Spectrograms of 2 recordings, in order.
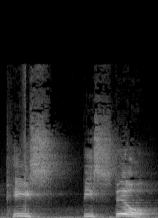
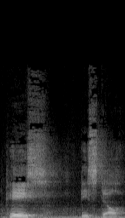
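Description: First: It is said grandly with a powerful voice. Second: It is said tiredly with a low-energy voice.

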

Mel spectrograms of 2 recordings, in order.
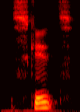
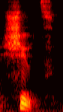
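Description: First: The word begins with an sk sound. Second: The word begins with an sh sound. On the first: The speaker calls it right. "you know it's pronounced scoots?" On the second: The speaker calls it wrong. "But still, every single time"

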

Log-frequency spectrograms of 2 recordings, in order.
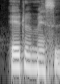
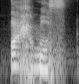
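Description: First: It is said with a Japanese-style r sound. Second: It is said with a French-style r sound.

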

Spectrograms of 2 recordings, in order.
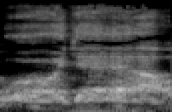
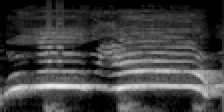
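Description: First: It is shouted in a deep, manly voice. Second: It is shouted in a high, excited voice.

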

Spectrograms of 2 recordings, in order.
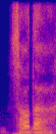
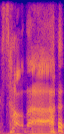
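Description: First: The word is said very quietly. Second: The word is shouted loudly. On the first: "I say real quiet the first time" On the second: "I shouted like"

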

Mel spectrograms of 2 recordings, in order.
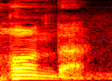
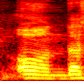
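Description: First: The word starts with a breathy h-sound. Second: The word starts directly with a vowel sound. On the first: "sino Honda. Aquí en México se pronuncia la H" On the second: "no dicen onda"

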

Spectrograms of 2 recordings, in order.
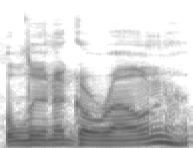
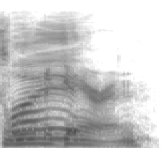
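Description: First: The last syllable is said with an 'own' sound. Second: The last syllable is said with an 'en' sound. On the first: The speaker calls it wrong. "if someone comes on screen and says it's pronounced Luna Garone, they're wrong" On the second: The speaker calls it right. "It's Luna Garen"

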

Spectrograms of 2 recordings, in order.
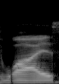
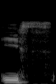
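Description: First: The name sounds like the word 'wise'. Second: The name sounds like the word 'east'. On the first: The speaker calls it wrong. "which everyone says is Y's" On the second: The speaker calls it right. "it's actually East"

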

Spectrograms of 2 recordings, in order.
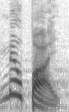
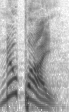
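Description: First: It is said calmly, as a plain address. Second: It is exclaimed with sudden surprise.

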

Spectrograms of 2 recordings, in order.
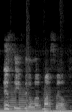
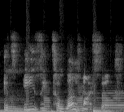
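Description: First: It is said lightly, without conviction. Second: It is said firmly, with conviction. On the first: The speaker calls it wrong. "Don't just say it like that" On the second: The speaker calls it right. "Say it like you mean it"

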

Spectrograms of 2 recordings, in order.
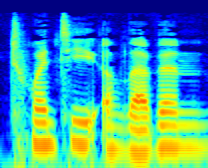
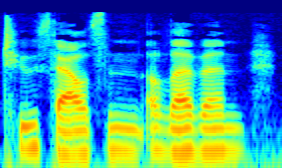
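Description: First: The year is read as twenty eleven. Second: The year is read as two thousand eleven. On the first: The speaker calls it right. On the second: The speaker calls it wrong.

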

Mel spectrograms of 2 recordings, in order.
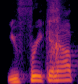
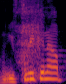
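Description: First: It is said in the speaker's ordinary accent. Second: It is said in a put-on Boston accent.

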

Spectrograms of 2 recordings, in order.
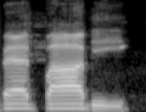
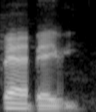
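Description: First: The second word sounds like 'Bobby'. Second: The second word sounds like 'baby'. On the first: The speaker calls it wrong. "It's not Bad Bobby" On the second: The speaker calls it right. "It's Bad Baby"

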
